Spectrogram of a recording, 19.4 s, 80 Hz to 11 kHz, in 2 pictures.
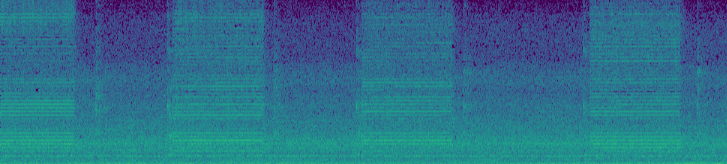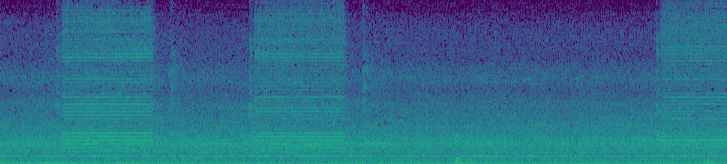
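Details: CO2 fractional laser firing across the full face of a patient wearing safety goggles, creating micro-injuries for open pores, skin tightening and acne scars; repeating buzzy tonal bursts about once a second over low machine hum: laser in operation.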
